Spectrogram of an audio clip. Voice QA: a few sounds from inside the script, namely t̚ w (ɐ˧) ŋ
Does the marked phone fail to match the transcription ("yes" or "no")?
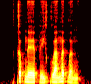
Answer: yes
